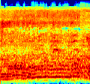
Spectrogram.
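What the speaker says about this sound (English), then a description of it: "I make fart noises on the phone." A fart noise played from a phone fart app, a single continuous buzzy blast lasting about a second with a steady droning pitch, loud and close with no talk.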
